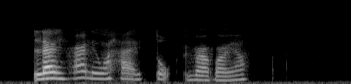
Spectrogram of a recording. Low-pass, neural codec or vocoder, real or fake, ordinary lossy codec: 5.4 kHz; autoencoder, 22.05 kHz, a latent of 192 numbers a frame, VITS, trained on many speakers; fake; AAC, 24 kbps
